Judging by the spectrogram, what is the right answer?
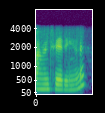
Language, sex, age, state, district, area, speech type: Tamil, female, 18-30, Tamil Nadu, Kanyakumari, urban, conversation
